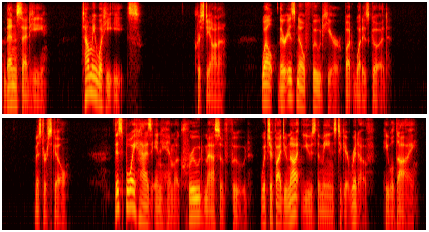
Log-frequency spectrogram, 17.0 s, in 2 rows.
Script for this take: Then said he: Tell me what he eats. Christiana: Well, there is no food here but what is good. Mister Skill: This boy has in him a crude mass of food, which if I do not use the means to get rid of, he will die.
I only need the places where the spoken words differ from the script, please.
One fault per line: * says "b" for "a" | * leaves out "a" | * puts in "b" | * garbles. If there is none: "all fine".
all fine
